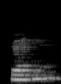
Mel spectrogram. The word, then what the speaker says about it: Reading: One is named after my hometown and most people mispronounce it. Please don't do that. What's it start with? An R. Reading.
